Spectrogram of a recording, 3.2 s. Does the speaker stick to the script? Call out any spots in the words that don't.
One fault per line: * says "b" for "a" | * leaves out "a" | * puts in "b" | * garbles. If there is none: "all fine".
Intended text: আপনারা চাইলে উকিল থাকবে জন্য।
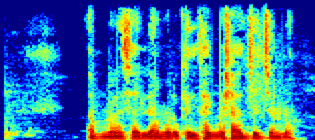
* puts in "আমার"
* puts in "সাহায্যের"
